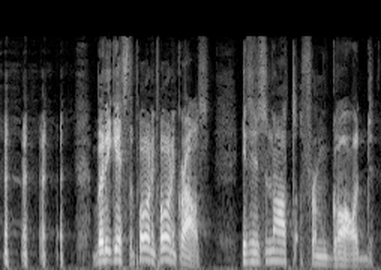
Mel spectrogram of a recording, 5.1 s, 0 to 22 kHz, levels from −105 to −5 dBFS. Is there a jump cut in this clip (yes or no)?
yes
